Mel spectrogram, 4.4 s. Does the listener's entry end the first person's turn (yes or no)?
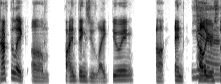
no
